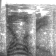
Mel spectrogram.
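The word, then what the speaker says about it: Dell'Abate: Also this day in Howard history, Gary Deabati, Gary Delabate, as he used to pronounce his name, hired a show producer on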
